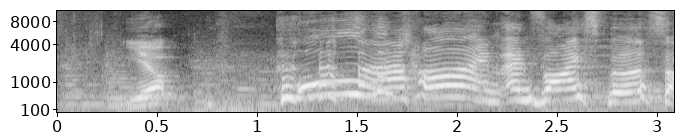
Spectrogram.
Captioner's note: laughing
